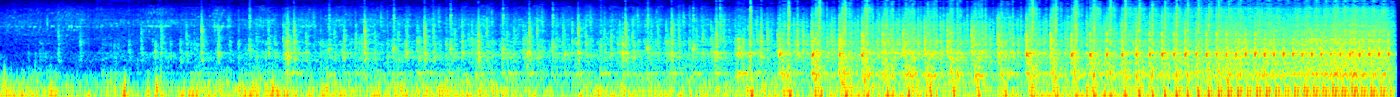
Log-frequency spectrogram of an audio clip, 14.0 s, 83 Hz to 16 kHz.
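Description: A 16 hp single-cylinder diesel engine on a two-wheel power tiller being hand-cranked to start. Irregular knocks at first, then about eight seconds in it gets louder and settles into a quick, even chugging as it runs.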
